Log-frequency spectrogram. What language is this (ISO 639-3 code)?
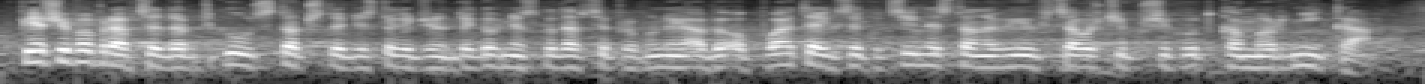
pol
